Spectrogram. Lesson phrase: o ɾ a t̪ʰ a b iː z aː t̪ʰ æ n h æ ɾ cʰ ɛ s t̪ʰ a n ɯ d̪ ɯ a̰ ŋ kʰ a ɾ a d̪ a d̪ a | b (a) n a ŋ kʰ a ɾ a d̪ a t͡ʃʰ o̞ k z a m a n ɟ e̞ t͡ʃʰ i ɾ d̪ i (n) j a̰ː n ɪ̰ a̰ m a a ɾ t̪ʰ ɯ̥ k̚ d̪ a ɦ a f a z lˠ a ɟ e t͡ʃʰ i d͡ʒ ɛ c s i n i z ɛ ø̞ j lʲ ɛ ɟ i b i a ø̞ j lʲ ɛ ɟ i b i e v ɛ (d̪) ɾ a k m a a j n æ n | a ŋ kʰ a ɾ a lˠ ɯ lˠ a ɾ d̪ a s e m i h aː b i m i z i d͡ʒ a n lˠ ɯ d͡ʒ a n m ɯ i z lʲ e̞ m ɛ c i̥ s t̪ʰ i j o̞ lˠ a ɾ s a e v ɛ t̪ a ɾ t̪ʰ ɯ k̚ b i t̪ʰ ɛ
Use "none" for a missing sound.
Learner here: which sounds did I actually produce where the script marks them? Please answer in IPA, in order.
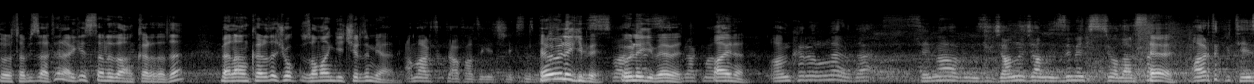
æ, m, t̪

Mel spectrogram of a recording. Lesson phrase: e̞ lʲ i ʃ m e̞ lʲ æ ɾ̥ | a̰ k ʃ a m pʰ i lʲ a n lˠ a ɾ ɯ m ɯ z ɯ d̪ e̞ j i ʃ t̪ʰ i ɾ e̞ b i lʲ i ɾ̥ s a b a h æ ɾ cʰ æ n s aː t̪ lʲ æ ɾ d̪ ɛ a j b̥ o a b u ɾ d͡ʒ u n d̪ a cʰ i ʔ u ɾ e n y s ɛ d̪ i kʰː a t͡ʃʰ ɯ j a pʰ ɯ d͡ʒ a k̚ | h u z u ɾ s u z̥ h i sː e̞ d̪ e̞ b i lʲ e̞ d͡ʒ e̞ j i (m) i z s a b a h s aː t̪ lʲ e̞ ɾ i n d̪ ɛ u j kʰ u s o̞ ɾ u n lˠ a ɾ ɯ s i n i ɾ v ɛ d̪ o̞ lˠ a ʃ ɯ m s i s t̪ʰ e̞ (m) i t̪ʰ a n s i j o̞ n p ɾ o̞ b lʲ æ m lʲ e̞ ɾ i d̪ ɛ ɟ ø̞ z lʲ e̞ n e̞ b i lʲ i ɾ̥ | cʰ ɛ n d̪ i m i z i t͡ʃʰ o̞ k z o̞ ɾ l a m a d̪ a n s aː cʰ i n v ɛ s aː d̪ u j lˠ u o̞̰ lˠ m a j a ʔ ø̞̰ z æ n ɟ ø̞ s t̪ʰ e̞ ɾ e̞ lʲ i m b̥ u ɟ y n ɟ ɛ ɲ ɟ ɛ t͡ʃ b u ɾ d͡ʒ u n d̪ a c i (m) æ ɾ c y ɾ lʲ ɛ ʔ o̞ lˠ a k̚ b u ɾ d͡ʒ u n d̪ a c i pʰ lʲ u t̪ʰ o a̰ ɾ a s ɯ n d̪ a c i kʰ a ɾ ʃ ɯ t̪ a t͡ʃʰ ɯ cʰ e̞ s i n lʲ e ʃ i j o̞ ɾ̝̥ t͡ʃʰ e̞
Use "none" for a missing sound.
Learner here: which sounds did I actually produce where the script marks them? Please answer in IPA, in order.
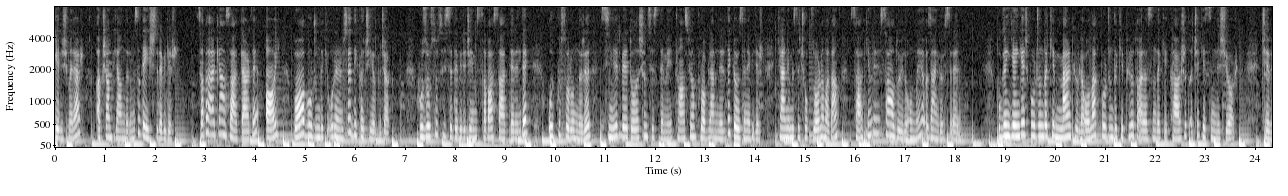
m, m, m

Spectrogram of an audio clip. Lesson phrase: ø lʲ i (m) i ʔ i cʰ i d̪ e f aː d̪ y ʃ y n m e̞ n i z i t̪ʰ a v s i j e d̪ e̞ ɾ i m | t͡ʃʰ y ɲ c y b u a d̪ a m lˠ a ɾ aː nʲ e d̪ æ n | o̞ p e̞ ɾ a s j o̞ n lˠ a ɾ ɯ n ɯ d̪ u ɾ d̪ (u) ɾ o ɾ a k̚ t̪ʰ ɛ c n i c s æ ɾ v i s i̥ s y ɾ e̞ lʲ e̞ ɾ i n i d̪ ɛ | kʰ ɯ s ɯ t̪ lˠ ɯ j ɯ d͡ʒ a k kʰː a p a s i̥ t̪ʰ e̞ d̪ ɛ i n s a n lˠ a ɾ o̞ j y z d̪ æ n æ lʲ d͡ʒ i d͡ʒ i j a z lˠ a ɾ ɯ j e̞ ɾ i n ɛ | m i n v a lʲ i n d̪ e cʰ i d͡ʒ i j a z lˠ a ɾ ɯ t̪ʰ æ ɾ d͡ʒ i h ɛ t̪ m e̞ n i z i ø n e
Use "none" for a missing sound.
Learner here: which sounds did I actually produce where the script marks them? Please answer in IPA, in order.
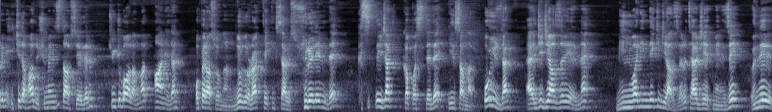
b, u

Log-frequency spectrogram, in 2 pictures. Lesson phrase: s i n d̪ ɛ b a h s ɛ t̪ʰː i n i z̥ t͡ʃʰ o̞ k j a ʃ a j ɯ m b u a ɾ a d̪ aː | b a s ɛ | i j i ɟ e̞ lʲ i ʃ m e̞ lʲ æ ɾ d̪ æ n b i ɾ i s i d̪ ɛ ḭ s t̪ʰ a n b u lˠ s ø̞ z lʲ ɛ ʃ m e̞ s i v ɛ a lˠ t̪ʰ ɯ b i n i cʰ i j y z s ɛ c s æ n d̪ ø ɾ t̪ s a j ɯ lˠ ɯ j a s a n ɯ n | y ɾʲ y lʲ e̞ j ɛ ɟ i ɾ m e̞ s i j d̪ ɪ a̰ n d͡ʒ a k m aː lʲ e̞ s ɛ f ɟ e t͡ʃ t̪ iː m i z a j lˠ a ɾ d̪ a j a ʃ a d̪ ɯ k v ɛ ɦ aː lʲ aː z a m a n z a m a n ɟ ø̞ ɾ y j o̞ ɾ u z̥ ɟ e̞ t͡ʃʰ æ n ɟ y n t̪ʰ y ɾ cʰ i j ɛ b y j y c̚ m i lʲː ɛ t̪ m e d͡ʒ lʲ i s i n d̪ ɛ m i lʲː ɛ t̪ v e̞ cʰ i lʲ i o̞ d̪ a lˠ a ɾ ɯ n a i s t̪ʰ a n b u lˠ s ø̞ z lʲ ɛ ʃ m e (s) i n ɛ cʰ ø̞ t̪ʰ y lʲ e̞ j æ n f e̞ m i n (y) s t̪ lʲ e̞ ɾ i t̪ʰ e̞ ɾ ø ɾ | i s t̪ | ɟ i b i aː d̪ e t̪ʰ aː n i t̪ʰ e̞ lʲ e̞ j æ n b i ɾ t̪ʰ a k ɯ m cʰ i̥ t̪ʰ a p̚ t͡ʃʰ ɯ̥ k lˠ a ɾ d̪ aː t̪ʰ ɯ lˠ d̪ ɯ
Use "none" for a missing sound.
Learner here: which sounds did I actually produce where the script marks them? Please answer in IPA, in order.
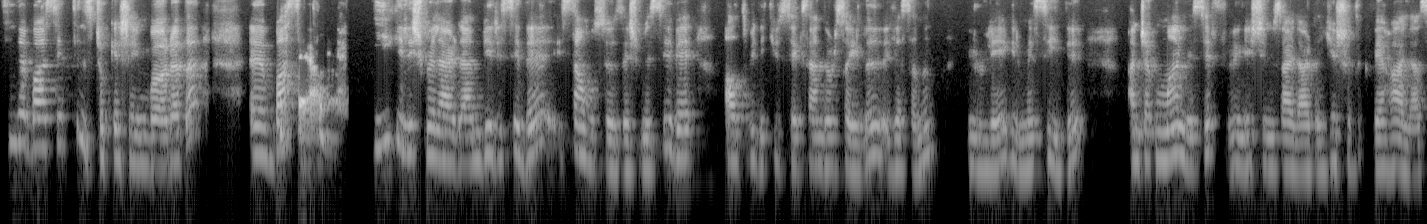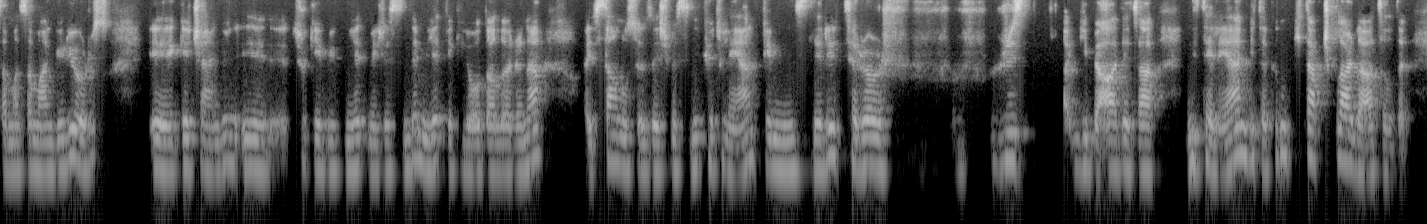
s, i

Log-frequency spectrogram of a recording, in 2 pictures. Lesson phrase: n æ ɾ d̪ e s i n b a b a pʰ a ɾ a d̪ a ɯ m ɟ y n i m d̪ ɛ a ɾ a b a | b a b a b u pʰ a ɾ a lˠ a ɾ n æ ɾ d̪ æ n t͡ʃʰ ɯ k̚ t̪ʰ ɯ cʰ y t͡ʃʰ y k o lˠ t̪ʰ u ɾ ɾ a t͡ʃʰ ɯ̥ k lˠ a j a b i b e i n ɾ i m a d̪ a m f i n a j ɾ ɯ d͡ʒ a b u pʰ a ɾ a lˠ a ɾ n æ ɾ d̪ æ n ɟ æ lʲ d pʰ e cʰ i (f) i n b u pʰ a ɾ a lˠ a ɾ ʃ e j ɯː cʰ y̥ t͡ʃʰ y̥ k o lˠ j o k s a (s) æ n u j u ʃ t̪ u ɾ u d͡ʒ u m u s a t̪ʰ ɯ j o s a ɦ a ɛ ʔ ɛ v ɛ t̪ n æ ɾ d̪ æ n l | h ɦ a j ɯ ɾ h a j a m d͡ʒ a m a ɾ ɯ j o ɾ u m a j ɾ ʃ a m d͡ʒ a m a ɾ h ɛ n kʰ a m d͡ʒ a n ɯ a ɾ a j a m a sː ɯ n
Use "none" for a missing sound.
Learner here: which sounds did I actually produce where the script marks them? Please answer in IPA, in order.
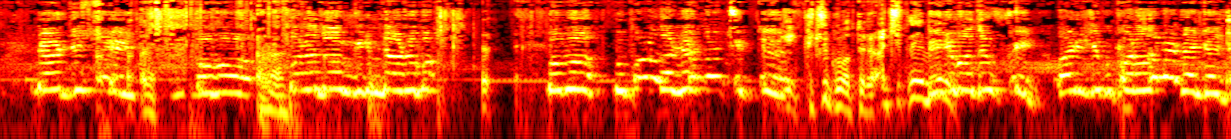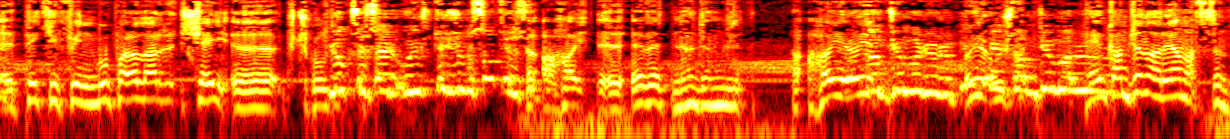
f, s

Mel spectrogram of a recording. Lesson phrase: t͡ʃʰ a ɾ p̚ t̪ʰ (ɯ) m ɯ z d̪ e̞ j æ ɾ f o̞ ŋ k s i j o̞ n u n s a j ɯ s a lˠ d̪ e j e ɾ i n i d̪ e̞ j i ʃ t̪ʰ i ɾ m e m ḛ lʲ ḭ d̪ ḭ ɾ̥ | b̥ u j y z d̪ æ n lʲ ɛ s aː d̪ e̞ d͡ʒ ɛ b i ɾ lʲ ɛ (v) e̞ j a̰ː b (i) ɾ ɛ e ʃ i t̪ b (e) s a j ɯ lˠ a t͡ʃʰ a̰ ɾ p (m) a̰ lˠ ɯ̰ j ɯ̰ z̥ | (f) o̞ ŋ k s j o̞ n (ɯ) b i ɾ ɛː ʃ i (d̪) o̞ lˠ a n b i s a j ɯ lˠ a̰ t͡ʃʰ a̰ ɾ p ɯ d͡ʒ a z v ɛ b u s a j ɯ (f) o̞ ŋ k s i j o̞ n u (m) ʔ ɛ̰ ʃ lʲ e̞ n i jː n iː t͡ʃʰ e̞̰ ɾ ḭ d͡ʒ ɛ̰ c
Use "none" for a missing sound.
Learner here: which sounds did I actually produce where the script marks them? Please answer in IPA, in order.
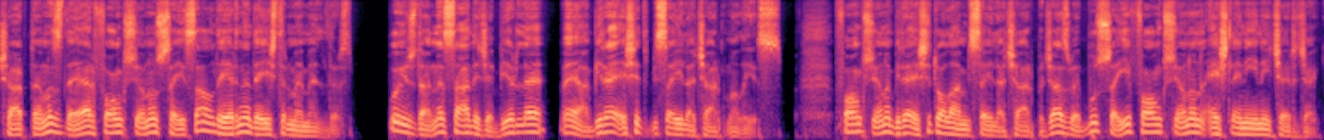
ɯː, v, i, i, m, f, u, t̪, f, n

